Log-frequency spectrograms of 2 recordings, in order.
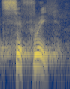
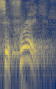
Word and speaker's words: Sifrei: All my life, we said Sifri. It says in the Sifri. That's the wrong pronunciation because it refers to the Medrash on Bamidbar and Devarim, and it's Sifrei, and not Sifri.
